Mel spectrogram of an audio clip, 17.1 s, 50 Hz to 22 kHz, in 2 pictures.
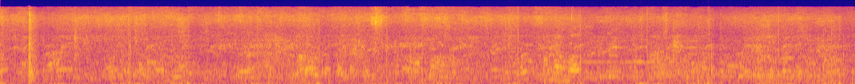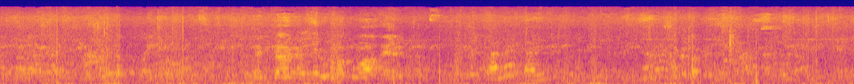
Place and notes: carmel-market, tel-aviv/yafo - carmel-market
a walk starting at Shafar 10, where a Cafè named שפר is, heading to the market, going right hand till the end at Magen David Square. Takes about 9 minutes.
